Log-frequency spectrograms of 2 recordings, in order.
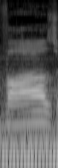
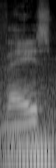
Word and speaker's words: vase: whole whole war over whether it's pronounced Vaz or vase but Rubin never actually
